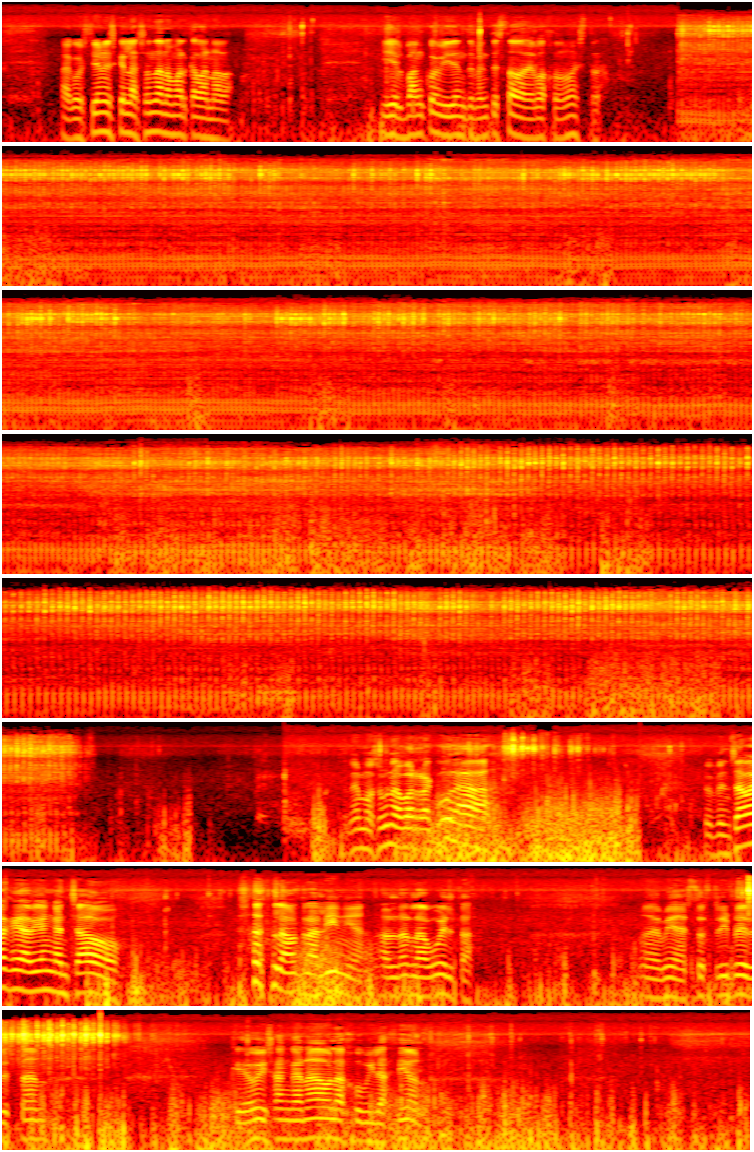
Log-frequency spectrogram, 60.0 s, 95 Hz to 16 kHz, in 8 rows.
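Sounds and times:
outboard motor running: 2.4 - 59.9.

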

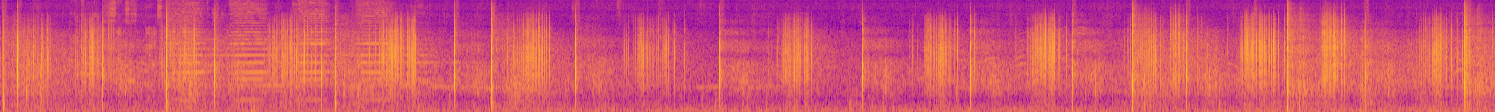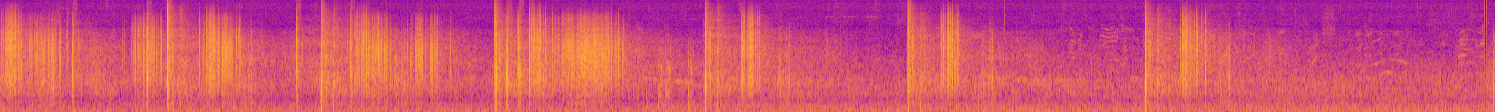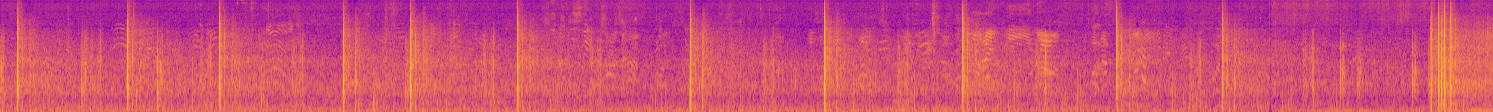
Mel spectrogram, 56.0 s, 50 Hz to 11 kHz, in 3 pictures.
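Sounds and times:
fireworks bangs: 0.0 - 56.0
fireworks hissing bursts: 0.2 - 5.4.

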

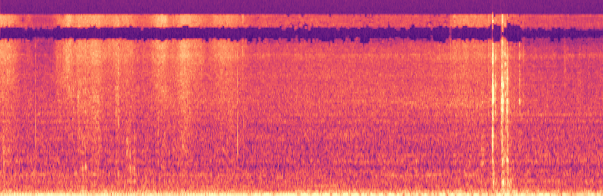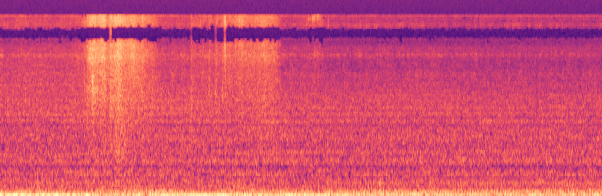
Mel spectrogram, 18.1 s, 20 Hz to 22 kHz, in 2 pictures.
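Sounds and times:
car road noise rumble: 0.0 - 18.0.

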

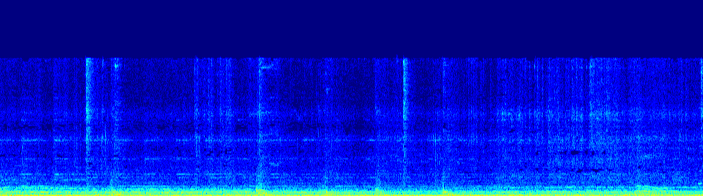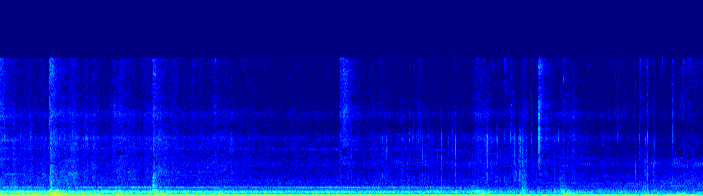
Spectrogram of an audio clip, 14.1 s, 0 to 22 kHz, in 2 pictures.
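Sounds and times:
diesel locomotive engine rumbling: 0.0 - 14.0.

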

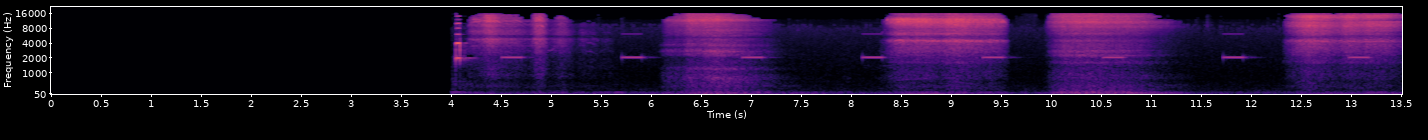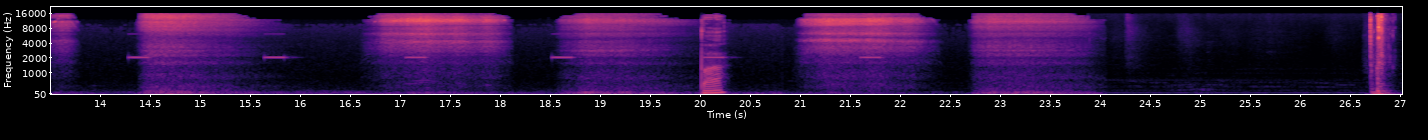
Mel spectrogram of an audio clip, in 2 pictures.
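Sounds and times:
patient monitor beeping: 4.0 - 7.4, 8.1 - 16.1, 16.7 - 22.3
heavy rasping breaths: 4.2 - 7.4, 8.1 - 11.5, 12.3 - 16.0, 16.6 - 20.0, 21.0 - 24.1.

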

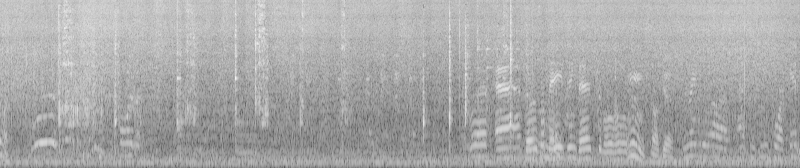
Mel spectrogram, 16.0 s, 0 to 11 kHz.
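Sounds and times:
vegetables sizzling in a wok: 0.0 - 16.0
metal utensil scraping a pan: 1.2 - 2.8, 3.5 - 11.0.

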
